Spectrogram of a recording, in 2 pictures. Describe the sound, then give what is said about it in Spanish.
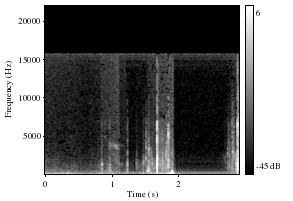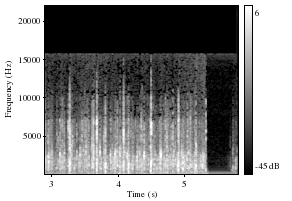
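A crowd applauds from a prison courtyard during a support march for prisoners. A few brief claps are followed by several seconds of crackling, fairly faint applause, which then cuts off. “Sonido en directo, como podéis escuchar, con los aplausos, con el reconocimiento a las personas presas desde el patio.”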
